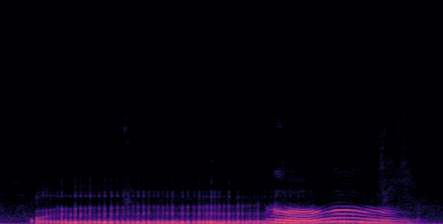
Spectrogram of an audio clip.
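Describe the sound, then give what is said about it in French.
A chained monster creature thrashes and growls, a low rumbling snarl held for about two seconds before it swells into a louder, wavering roar that rises and falls in pitch and then fades. “Certains sont écrasés par ces chaînes-là qui tombent, alors que la créature se débat et vous entendez son grognement, que tu reconnais aussi.”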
